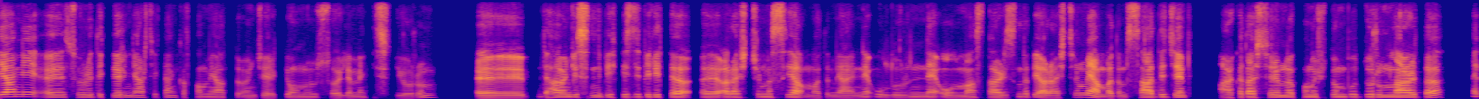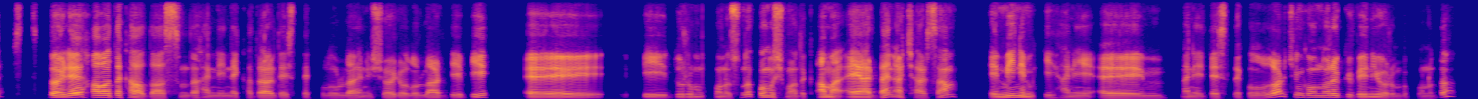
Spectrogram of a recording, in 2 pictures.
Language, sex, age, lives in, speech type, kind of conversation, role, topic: Turkish, male, 25-29, Poland, conversation, advice, user, Kariyer değişikliği yapmaktan neden korkuyorsunuz?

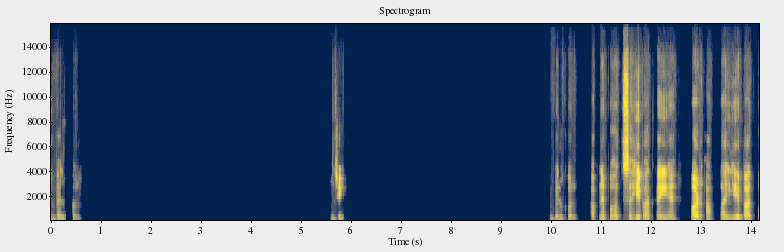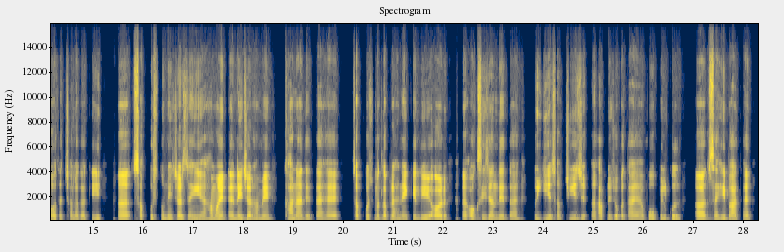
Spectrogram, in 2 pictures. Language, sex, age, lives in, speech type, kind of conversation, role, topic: Hindi, male, 25-29, India, conversation, podcast, host, Nature walk ke dauran phone ka use aap kaise manage karte ho?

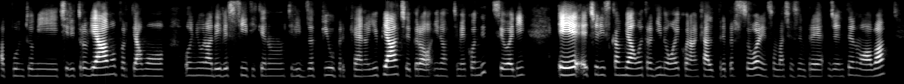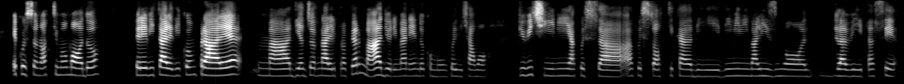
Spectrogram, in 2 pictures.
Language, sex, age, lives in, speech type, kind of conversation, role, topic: Italian, female, 25-29, Italy, conversation, podcast, guest, Che legame vedi tra minimalismo e rispetto per l'ambiente?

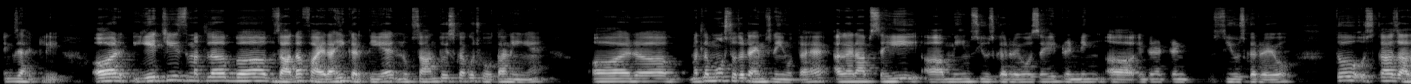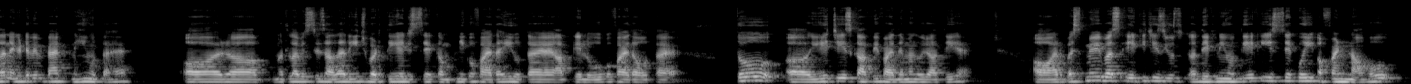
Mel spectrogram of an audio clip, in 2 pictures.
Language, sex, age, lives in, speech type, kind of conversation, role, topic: Hindi, male, 25-29, India, conversation, podcast, guest, Memes aur internet trends tumhare kaam ko kaise prabhavit karte hain?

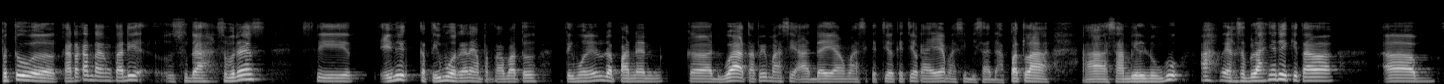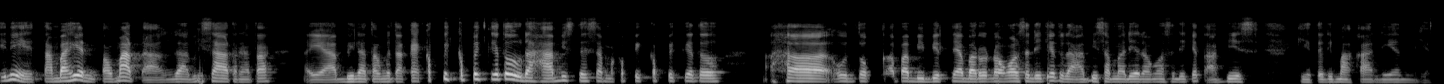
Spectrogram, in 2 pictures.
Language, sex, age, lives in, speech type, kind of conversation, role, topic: Indonesian, male, 30-34, Indonesia, conversation, podcast, guest, Bagaimana pengalamanmu merawat tanaman di rumah?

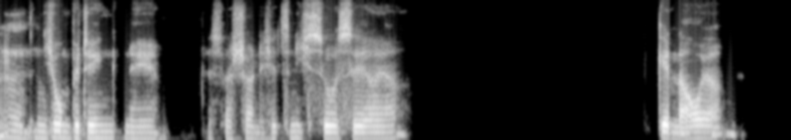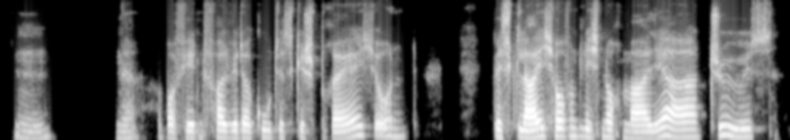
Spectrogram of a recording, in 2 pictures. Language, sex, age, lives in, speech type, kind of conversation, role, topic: German, male, 25-29, Germany, conversation, unstructured, none, Wie beeinflusst Sport dein Selbstbewusstsein?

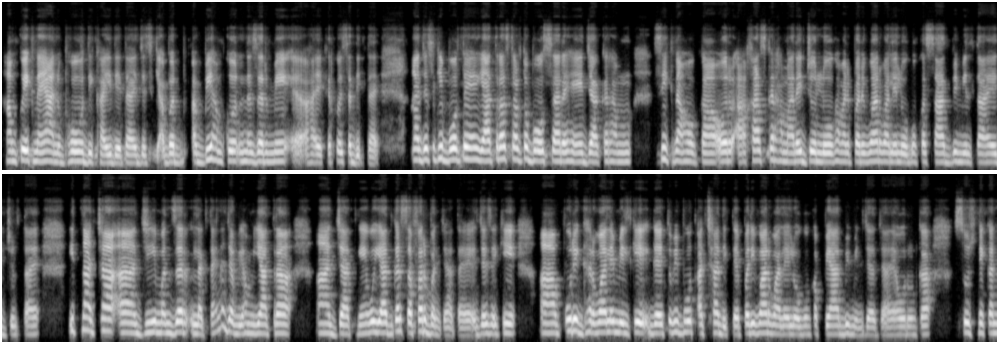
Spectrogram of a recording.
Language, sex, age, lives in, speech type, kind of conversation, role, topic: Hindi, female, 40-44, India, conversation, unstructured, none, आपकी सबसे यादगार यात्रा कौन-सी रही है?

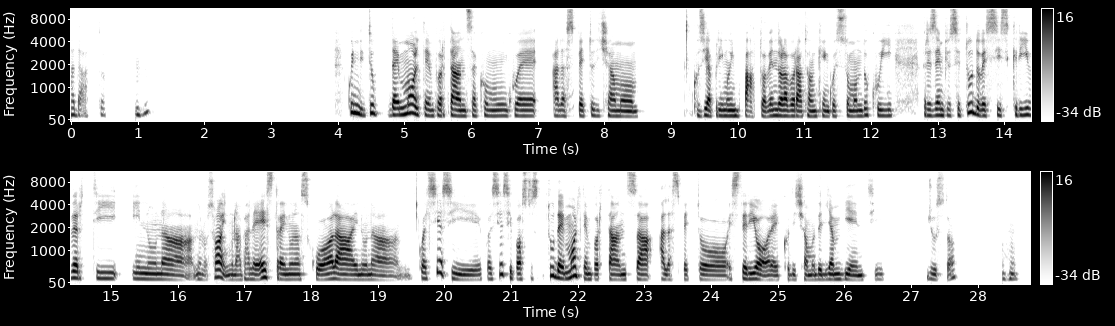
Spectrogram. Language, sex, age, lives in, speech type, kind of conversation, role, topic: Italian, female, 35-39, Italy, conversation, podcast, host, Come usi la luce naturale negli spazi di casa tua?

